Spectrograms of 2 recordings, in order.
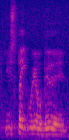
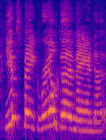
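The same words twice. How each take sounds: First: Slow Southern drawl at an everyday pitch; understated, slow mock Southern accent; mock Southern therapist. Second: Loud, slow, higher Southern drawl; hammed-up Southern therapist; thick Southern accent. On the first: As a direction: teasingly echo a Southern therapist, drawn out. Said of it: "I hope your speech therapist wasn't saying". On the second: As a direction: imitate a speech therapist with a heavy Southern twang. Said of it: "had a really thick Southern accent".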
